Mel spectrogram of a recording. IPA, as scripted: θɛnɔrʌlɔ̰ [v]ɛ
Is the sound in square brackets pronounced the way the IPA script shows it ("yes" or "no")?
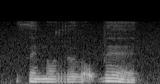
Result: no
